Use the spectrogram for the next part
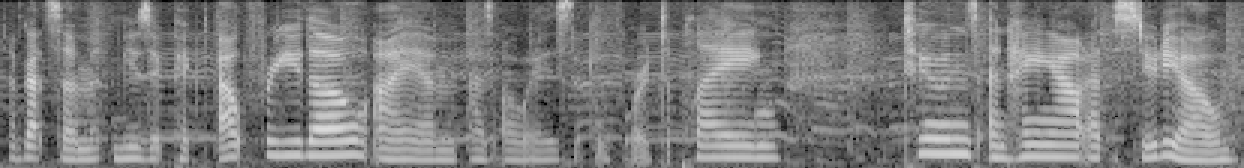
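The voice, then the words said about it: Nasal, congested sick voice. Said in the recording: “I've been sick since last week... in my nasally voice”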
